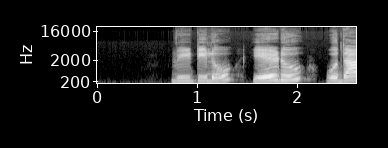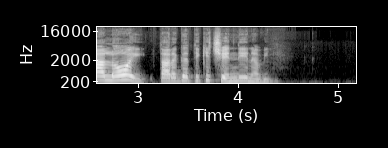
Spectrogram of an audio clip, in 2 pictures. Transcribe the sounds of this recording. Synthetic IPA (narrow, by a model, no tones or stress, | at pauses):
ʋiːʈilo̞ː | e̞ːɽu | ud̪aːloːjt̪ɐɾɐɡɐt̪ikit͡ʃe̞nd̪inɐʋi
